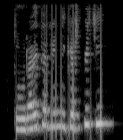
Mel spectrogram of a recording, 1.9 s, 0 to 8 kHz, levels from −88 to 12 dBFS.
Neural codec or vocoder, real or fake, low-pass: none; real; 7.2 kHz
